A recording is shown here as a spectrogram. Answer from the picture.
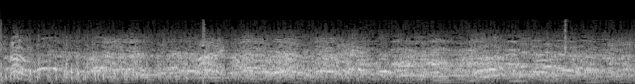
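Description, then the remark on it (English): A loud, dense crowd commotion in a town, many overlapping voices shouting and clamoring at once as people run with pails of water to fight a burning building, continuous throughout, with a hurried, agitated feel. “They were just entering the town when they saw smoke pouring out of a building and a crowd of people running with pails of water.”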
